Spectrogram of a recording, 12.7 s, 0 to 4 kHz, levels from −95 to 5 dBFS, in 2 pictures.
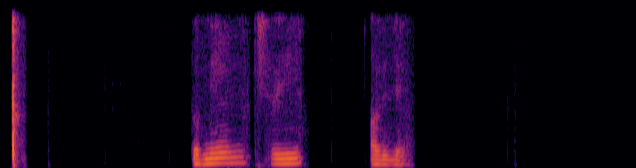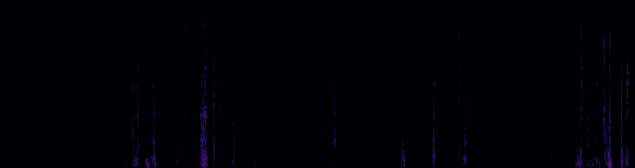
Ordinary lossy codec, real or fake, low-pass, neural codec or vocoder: none; fake; 3.6 kHz; codec, 16 kHz, 1.1 kbps, Voila-Tokenizer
